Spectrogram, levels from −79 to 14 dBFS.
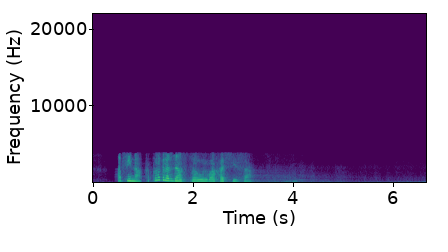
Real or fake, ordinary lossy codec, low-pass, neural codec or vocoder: fake; AAC, 16 kbps; 7.2 kHz; codec, 16 kHz in and 24 kHz out, 0.4 kbps, LongCat-Audio-Codec, two codebook decoder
